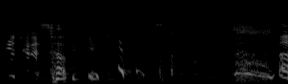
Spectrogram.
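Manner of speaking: high, slow, laughing game-show giveaway; laughing imitation. Streamer repeating the line, high and laughing. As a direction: hand out subs like a giddy host. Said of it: "echoing S1's line as a bit".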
